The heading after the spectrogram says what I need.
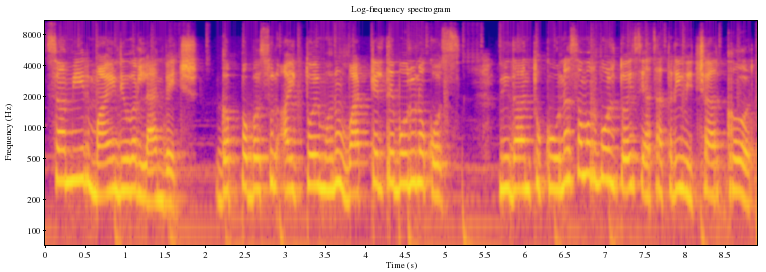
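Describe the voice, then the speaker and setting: A woman's voice: sits high, lively intonation, slow, darkish tone, voice pushed up. A woman voicing a composed male boss who speaks firmly and sternly, in a storybook reading. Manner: stern, firm. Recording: dull lo-fi with faint music.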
